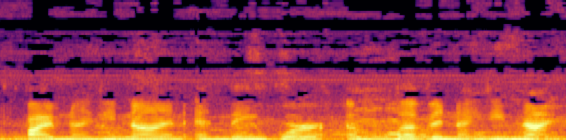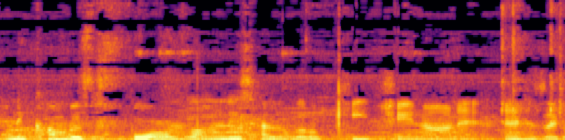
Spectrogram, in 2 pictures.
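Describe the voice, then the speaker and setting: A woman's voice: fairly low pitch, poor audio. A young woman vlogging casually as she walks through a store, chatting and listing prices while gushing over items. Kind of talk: casual shopping walkthrough. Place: indoor retail store. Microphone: handheld phone camera. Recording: busy store with crowd noise. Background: store crowd chatter.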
